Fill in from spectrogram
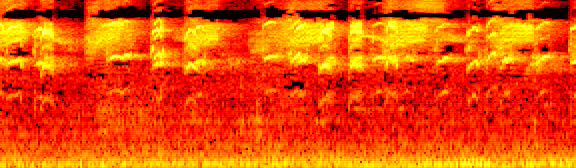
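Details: Bulbul chicks being hand-fed, giving harsh, hissy high-pitched begging calls in rapid bursts, several overlapping, pulsing roughly every half second.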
